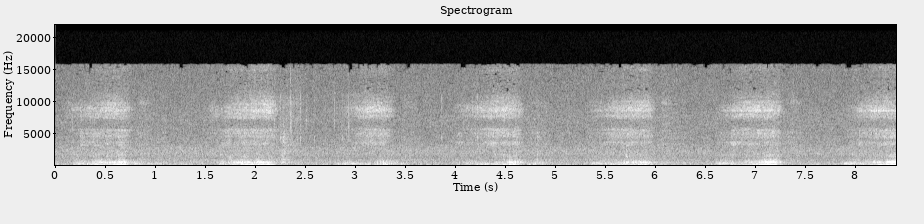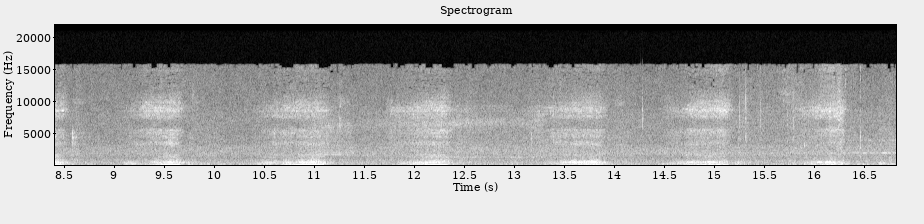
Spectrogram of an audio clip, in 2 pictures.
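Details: Phoebe, a 4-month-old female English Bulldog puppy, snores loudly while sleeping, a few days after joining her family; deep rumbling snores repeat steadily, roughly every second and a quarter, each with a low buzzy rasp.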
